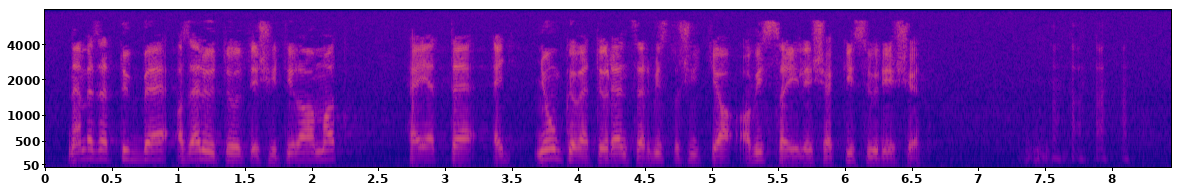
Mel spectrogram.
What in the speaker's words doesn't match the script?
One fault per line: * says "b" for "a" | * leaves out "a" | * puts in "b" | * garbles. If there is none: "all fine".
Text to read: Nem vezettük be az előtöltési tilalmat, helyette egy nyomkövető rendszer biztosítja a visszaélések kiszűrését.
all fine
